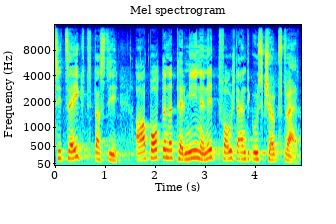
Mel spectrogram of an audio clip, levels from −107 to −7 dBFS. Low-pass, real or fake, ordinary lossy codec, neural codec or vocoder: 14.4 kHz; real; none; none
